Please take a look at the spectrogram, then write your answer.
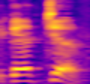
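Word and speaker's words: capture: है ध्यान okay कैप्चर कैप्चर इसे टुडे नहीं पढ़ते कैप्चर।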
